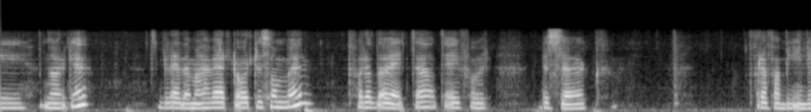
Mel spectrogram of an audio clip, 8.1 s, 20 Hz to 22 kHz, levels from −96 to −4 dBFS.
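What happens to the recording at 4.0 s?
Nothing goes wrong at 4.0 s: the speech passes intact through the AMR wideband (HD Voice) codec, which at its top rate leaves little or no audible damage.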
